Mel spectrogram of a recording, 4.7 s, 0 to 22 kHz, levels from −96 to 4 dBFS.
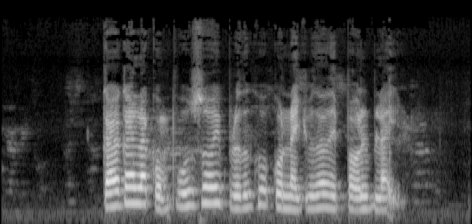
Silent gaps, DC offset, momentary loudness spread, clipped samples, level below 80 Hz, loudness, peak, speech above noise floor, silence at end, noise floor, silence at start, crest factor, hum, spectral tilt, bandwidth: none; under 0.1%; 9 LU; under 0.1%; -62 dBFS; -17 LUFS; -2 dBFS; 43 dB; 0.7 s; -59 dBFS; 1.05 s; 16 dB; none; -5 dB/octave; 16 kHz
